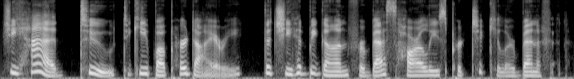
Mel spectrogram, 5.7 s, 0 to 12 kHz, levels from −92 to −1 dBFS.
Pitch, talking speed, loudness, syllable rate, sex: 205 Hz, 180 wpm, -19 LUFS, 4.8 syllables/s, female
